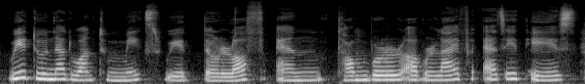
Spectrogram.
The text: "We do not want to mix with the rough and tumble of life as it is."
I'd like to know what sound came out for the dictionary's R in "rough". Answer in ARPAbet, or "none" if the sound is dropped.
L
